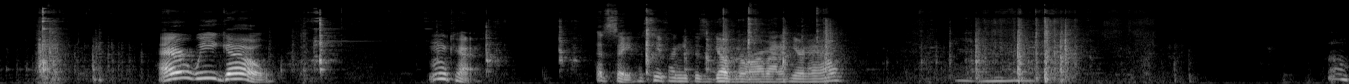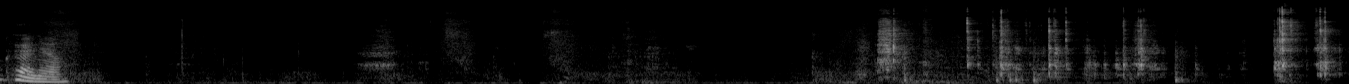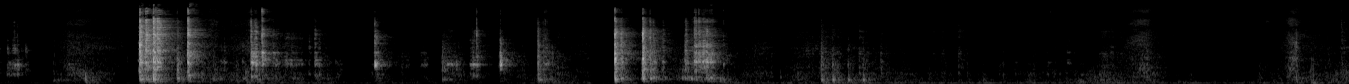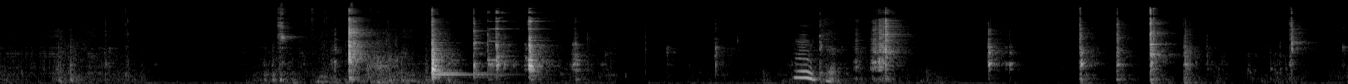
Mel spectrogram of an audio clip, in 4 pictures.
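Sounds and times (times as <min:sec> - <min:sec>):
hand tools clanking on metal: 0:02.8 - 0:03.6, 0:04.3 - 0:08.6, 0:43.2 - 0:46.4.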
